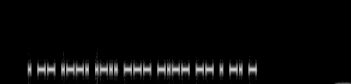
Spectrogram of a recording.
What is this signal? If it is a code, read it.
Morse code, heard as a keyed tone, about 53 wpm, 700 Hz. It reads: EMPLOYMENT
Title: Sentences from Top 1500 Words - New Word Drill - 50wpm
